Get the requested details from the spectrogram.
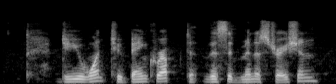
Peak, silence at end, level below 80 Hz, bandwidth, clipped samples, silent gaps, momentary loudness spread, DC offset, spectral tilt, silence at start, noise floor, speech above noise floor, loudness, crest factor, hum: -2 dBFS; 0.2 s; -60 dBFS; 8.2 kHz; under 0.1%; none; 14 LU; under 0.1%; -4 dB/octave; 0.25 s; -40 dBFS; 20 dB; -19 LUFS; 18 dB; none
